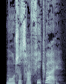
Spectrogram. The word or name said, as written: MOTORTRAFIKVEJS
